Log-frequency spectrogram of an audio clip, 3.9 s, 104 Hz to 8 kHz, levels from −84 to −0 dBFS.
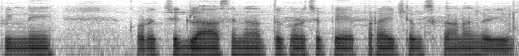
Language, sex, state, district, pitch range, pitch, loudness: Malayalam, male, Kerala, Kollam, 95-100 Hz, 100 Hz, -20 LUFS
